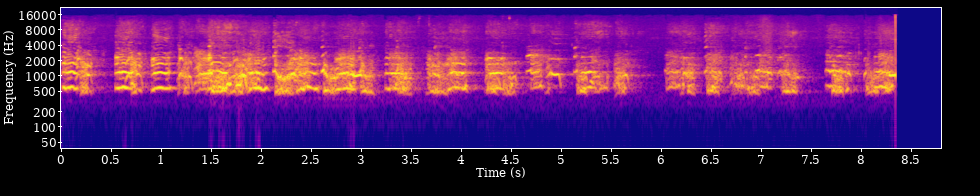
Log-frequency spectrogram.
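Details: Evening run of four pack dogs, Choco, Dino, Johnny Ringo and Mingo of the Blackreek pack, 16 August 2014: bursts of overlapping barking and howled bays with short pauses, ending abruptly in silence.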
